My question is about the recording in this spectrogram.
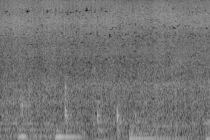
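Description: Turmeric and other spices sizzle in a pan with eggs over low heat, giving a steady bright hiss of frying with a few soft stirring touches beneath it.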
